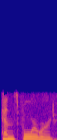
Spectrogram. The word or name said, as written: henceforward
